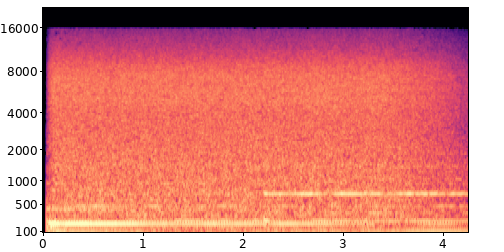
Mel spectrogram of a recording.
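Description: Steady rush of a waterfall pouring into a rock pool, with soft ambient music of long held notes underneath; a higher held note joins a little over two seconds in.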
